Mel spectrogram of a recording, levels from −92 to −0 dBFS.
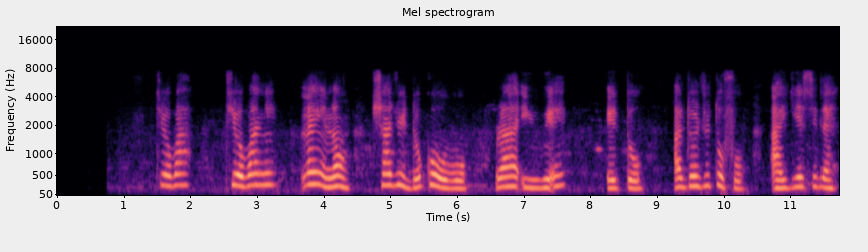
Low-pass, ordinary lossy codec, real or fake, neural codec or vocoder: none; none; real; none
